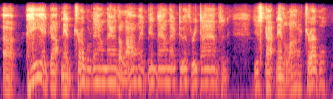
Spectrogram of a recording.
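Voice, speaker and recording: An elderly woman with a Southern US accent, a sweet old lady telling family stories in a folksy, rambling, gravelly way. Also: low voice, expressive, moderate pace, bright, forceful tone. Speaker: grandmother recounting family stories. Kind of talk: casual oral storytelling.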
